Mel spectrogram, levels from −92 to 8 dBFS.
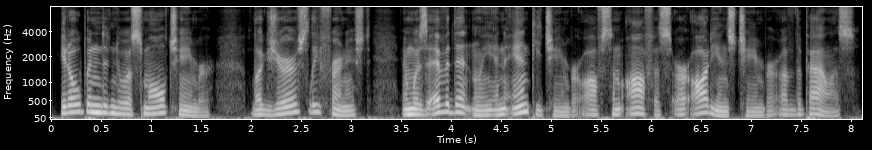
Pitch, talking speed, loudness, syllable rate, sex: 140 Hz, 170 wpm, -18 LUFS, 6.1 syllables/s, male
